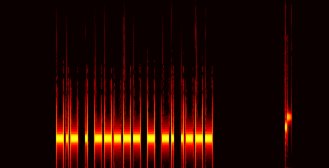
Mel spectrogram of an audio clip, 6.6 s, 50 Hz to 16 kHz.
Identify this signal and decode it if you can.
Morse code, heard as a keyed tone, about 25 wpm, 700 Hz. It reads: KE0TNJ
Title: USA Call Signs 25wpm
